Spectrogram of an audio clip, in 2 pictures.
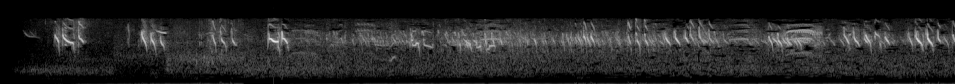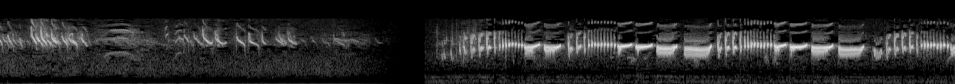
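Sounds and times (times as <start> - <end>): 
Short-billed Dowitcher: 0.5 - 13.3, 13.9 - 19.0.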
